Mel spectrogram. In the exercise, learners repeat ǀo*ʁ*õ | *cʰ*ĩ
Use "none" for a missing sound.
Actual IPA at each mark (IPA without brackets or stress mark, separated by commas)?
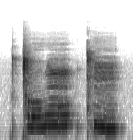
w, cʰ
